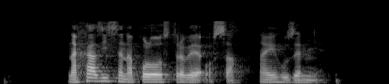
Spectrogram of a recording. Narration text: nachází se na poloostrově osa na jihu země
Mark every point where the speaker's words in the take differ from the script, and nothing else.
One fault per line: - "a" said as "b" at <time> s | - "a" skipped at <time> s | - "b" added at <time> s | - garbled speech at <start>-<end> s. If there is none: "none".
none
